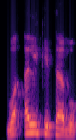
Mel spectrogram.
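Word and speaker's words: والكتاب: بولتے کہ القلم جدید و الکتاب قدیم، یہاں آ نہیں بولیں گے، یہ ڈائریکٹ واؤ کو لام سے ملایا جائے گا، والکتاب، ٹھیک ہے؟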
